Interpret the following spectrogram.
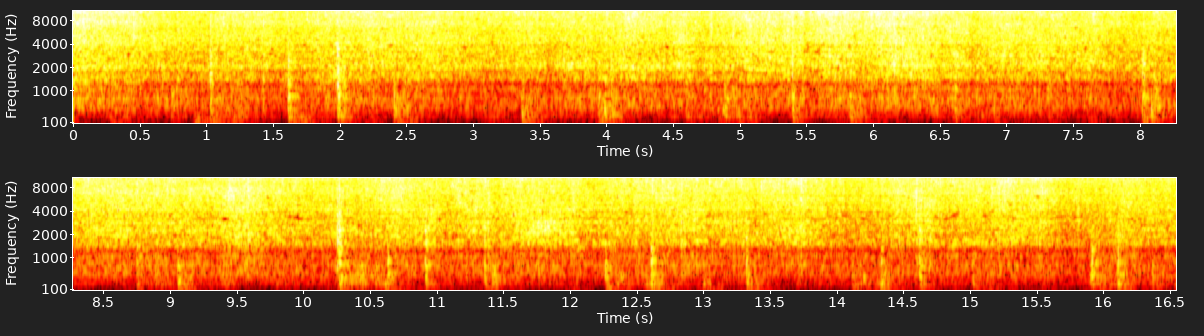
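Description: Cabbage, carrots and green beans sizzling in a frying pan as a splash of added water boils off, stirred with a wooden spatula that knocks and scrapes against the pan again and again.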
